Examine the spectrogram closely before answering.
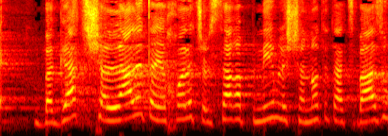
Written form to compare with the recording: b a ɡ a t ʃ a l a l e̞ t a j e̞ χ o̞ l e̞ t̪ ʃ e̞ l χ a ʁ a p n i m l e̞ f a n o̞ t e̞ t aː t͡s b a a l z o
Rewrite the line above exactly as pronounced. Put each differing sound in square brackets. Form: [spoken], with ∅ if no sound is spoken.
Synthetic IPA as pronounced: b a ɡ a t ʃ a l a l e̞ t a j e̞ χ o̞ l e̞ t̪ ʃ e̞ l [s] a ʁ a p n i m l e̞ [ʃ] a n o̞ t e̞ t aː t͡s b a a [∅] z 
